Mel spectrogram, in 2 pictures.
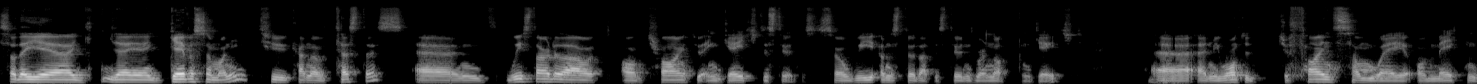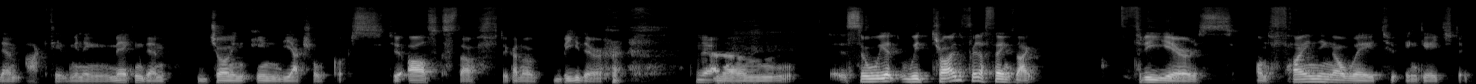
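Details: Stuttering in an adult male interview guest who says he stutters, that it can be heard here, and that he stuttered a lot when raising his hand in class.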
